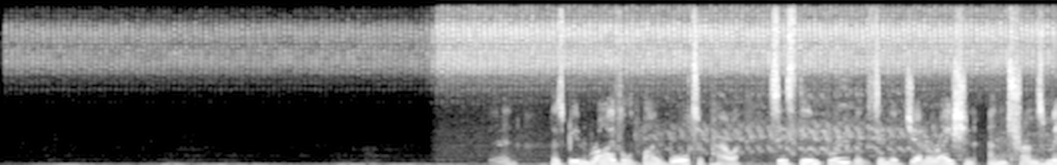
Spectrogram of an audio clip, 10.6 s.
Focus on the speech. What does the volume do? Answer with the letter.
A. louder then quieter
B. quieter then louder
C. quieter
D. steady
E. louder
D.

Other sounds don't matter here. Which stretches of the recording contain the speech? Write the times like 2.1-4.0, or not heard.
4.9-10.5.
